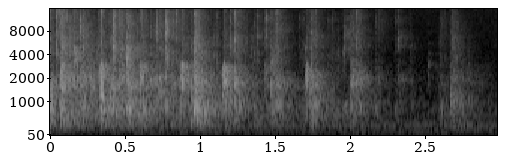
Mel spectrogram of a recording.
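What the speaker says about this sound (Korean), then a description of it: "큰 박수로 맞이해 주시기 바랍니다" Clapping from a seminar audience greeting a speaker at a Korean academic seminar on Donguibogam herbs and traditional liquor. Short and moderately loud with uneven bursts, gradually thinning out toward the end.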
